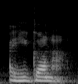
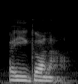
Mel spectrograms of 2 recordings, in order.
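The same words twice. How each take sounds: Both takes have the same delivery.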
